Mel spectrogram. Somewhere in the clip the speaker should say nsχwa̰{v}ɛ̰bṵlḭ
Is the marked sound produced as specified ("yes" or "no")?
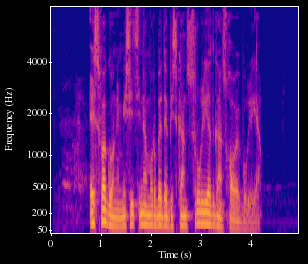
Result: yes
